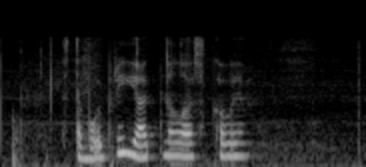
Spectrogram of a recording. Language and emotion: Russian, positive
